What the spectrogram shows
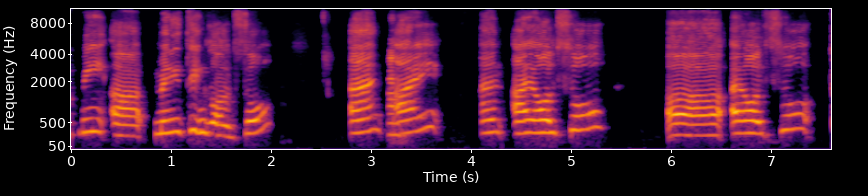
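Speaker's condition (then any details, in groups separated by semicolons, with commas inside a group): Cerebral palsy; floppy limbs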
